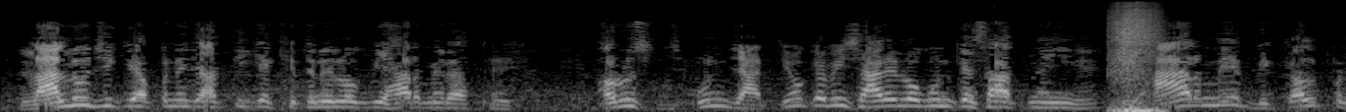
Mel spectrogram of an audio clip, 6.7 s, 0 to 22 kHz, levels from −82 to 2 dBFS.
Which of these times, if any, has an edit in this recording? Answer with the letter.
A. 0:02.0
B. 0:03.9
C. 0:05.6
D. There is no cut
C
